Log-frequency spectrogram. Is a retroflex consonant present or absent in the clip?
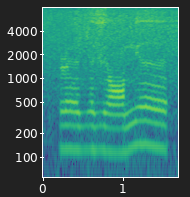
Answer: present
